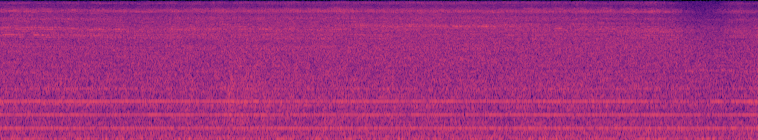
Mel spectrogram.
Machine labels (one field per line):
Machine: fan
